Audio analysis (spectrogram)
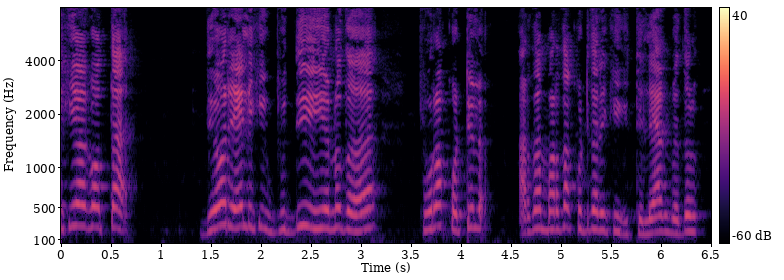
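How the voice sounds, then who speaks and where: A woman's voice: a little high, lightly acted. Woman acting an exasperated, sarcastic village grumbler. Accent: North Karnataka. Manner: complaining, sarcastic. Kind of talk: cartoon comedy acting.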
